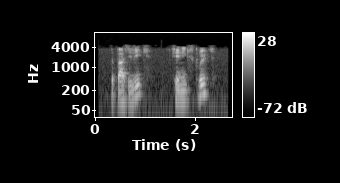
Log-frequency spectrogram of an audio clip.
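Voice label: "basilik", Alsatian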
